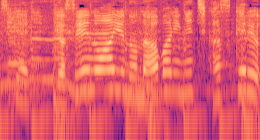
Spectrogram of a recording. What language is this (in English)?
Japanese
